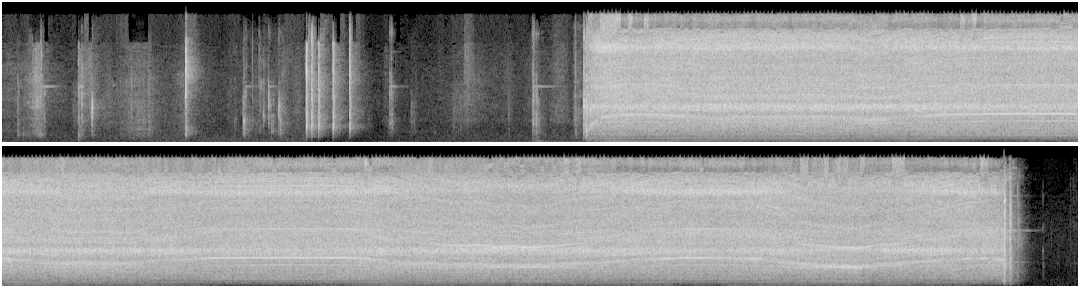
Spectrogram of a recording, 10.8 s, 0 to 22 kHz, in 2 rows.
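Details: DeWalt DCD710 12V two-speed drill/driver on 2.0Ah battery, number six brad point wood bit: high steady motor whine sags and recovers slightly as the bit bites into wood; drill pulls cleanly, no problem.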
